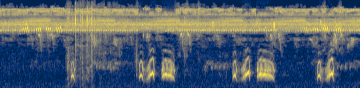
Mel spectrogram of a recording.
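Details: Spotted dove used as a decoy, calling to lure wild doves into a trap: low hollow cooing phrases, two quick coos then a longer rolling coo, given three times, over a steady high insect chorus.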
